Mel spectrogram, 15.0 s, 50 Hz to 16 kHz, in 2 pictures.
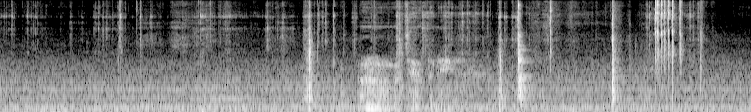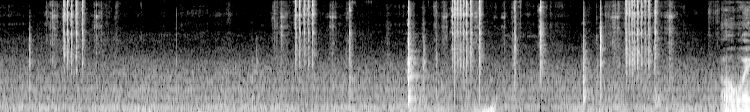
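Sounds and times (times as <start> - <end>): ratchet wrench clicking: 0.0 - 3.5, 4.8 - 7.1, 7.8 - 8.7, 10.2 - 14.3.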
